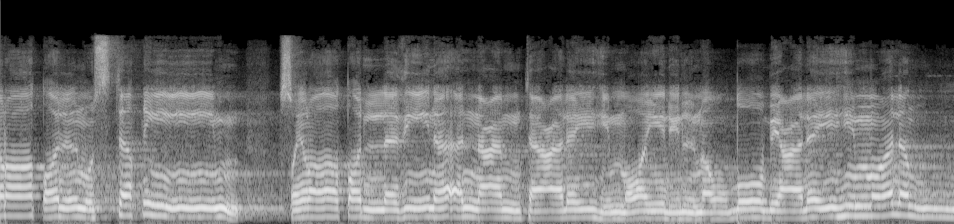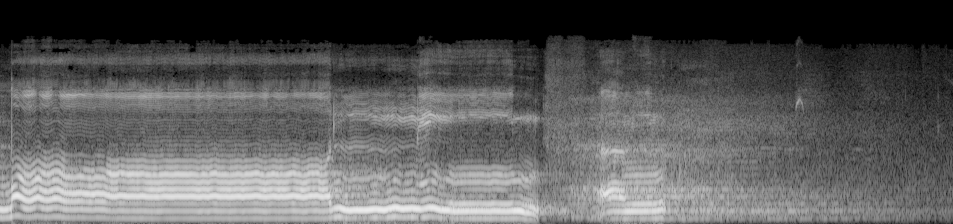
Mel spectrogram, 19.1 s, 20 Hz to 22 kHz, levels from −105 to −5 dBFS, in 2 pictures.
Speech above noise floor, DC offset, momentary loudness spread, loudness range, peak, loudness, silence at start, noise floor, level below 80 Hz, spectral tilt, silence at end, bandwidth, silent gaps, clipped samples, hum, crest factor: 35 dB; under 0.1%; 9 LU; 6 LU; -10 dBFS; -19 LUFS; 0 s; -53 dBFS; -56 dBFS; -5.5 dB/octave; 1.15 s; 11.5 kHz; none; under 0.1%; none; 8 dB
